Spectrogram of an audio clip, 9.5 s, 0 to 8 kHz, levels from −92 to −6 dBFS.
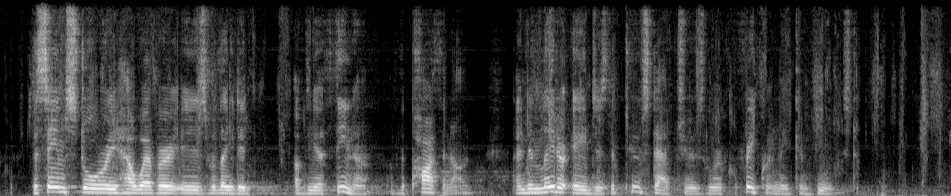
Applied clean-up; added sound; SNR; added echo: neural separator model SepFormer DNS4.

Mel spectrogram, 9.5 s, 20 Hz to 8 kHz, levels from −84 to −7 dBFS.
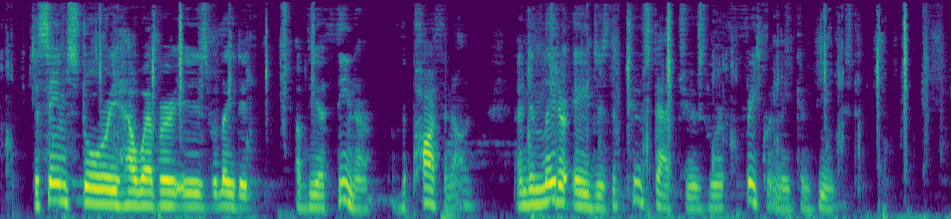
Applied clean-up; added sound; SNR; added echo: classical method WPE with log-MMSE.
